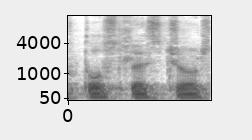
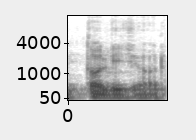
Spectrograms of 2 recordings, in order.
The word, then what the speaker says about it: Tous Les Jours: लेकर आऊँ ये है तोलीजोर बाय तोलीजोर डे 66। तोलीजोर का मैंने पहले भी, अब मुझे नहीं पता इसको तोलीजोर क्यों कहते हैं, मैं तोसलेस जोर समझता था, लेकिन ये तोलीजोर है।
